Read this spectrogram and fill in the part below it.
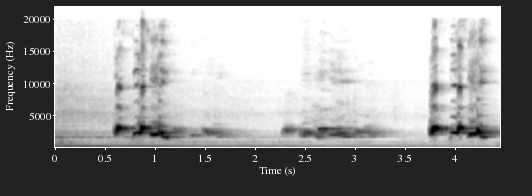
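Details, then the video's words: Morning fighting song of a red-whiskered bulbul, used to train a bird: three short, chattering warbled phrases separated by pauses, over a low steady hum. "luyện giọng chào mào hót đấu buổi sáng"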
